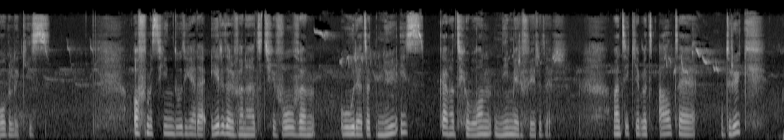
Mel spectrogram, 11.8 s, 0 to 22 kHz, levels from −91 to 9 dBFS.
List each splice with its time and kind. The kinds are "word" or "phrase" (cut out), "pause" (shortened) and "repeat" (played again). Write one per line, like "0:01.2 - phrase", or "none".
none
